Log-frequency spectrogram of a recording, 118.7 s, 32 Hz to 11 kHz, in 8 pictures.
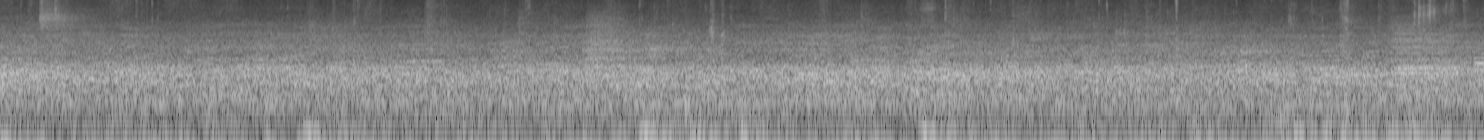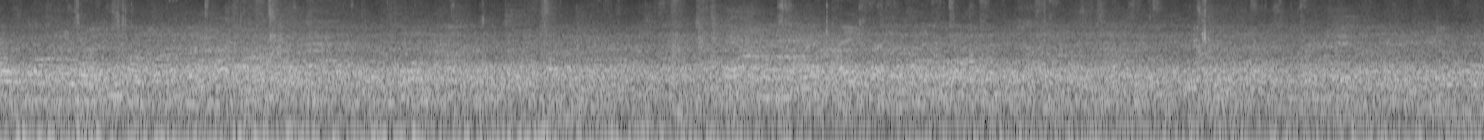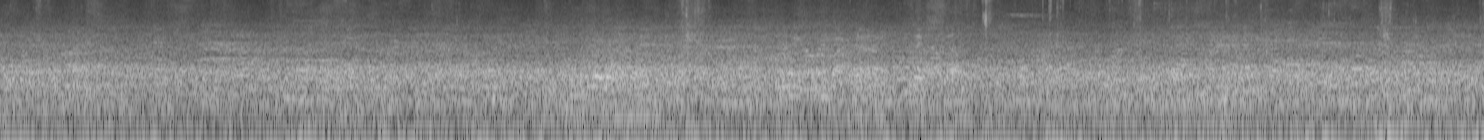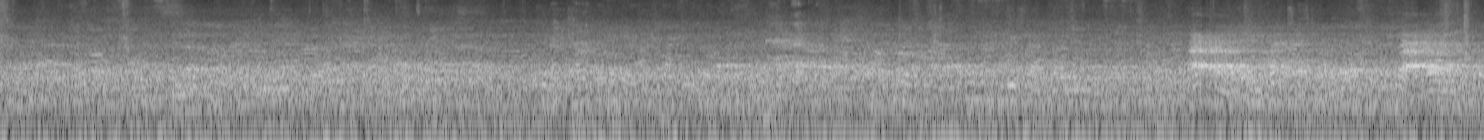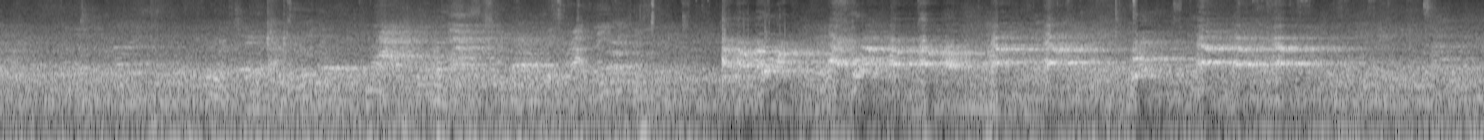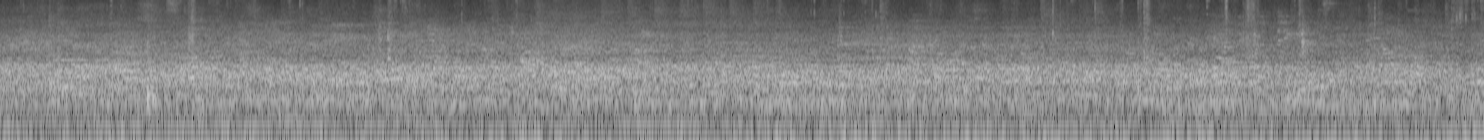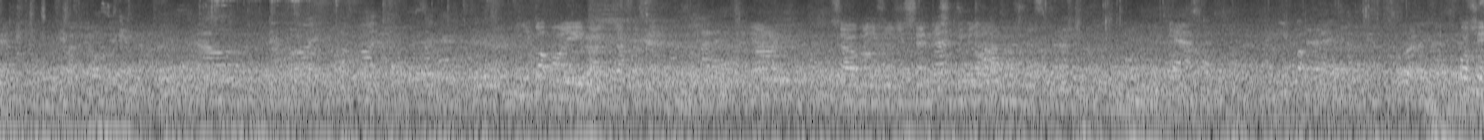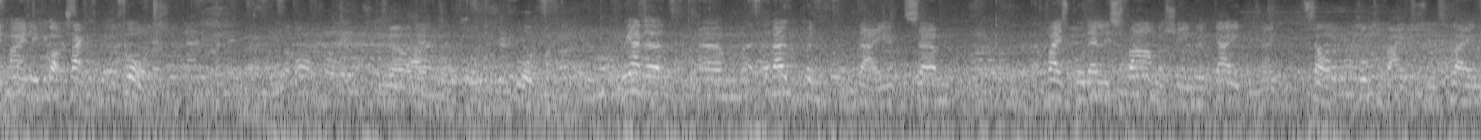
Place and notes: {
  "title": "Tractor Show at The 3 Counties Showground, Malvern, UK - Show",
  "date": "2019-08-03 11:35:00",
  "description": "This crowd is inside a series of large hangers for the exhibition of tractors and farm equipment.\nMixPre 6 II with 2 x Sennheiser MKH 8020s.",
  "latitude": "52.08",
  "longitude": "-2.32",
  "altitude": "64",
  "timezone": "Europe/London"
}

